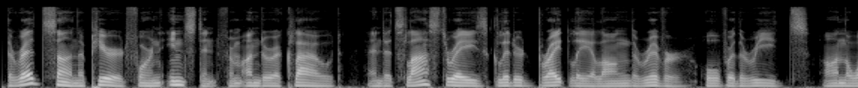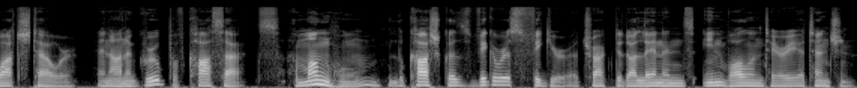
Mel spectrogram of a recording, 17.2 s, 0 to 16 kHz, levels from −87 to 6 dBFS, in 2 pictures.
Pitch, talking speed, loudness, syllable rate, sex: 110 Hz, 145 wpm, -22 LUFS, 4.4 syllables/s, male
